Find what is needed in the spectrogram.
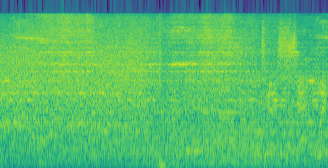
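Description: Cartoon magic sound effect of a sword's energy beam zapping a serpent man: a steady screeching hiss with high ringing tones, over background music.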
